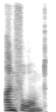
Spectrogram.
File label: "unformed", Indian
